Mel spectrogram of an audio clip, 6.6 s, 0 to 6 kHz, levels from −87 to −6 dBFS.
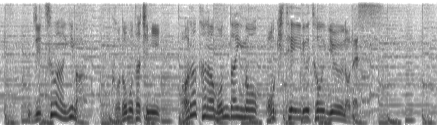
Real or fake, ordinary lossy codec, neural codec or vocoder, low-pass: real; none; none; 5.4 kHz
